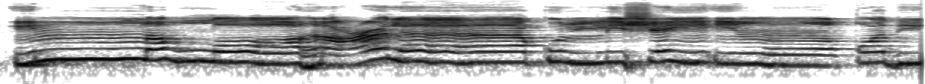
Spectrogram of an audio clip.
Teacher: ان اللہ نون مشدد غنہ کر کے پڑھیں گے. لام آف اللہ سے پہلے حرف پر زبر, تو اس لام آف اللہ کو بھی پر یعنی موٹا پڑھیں گے اور دوسرا لام کو 2 سیکنڈ تک لمبا کرنا ہے.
